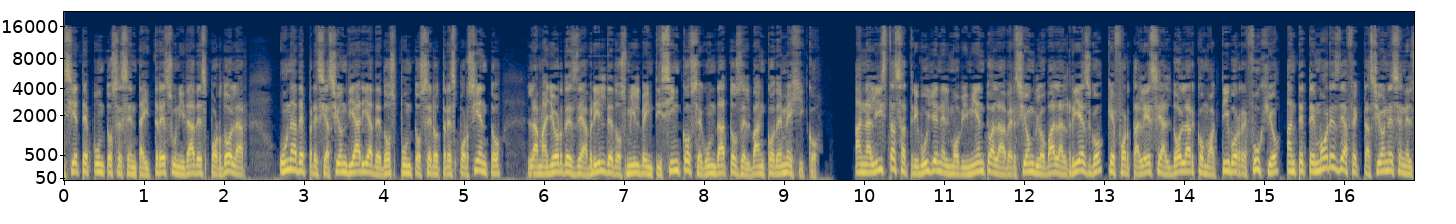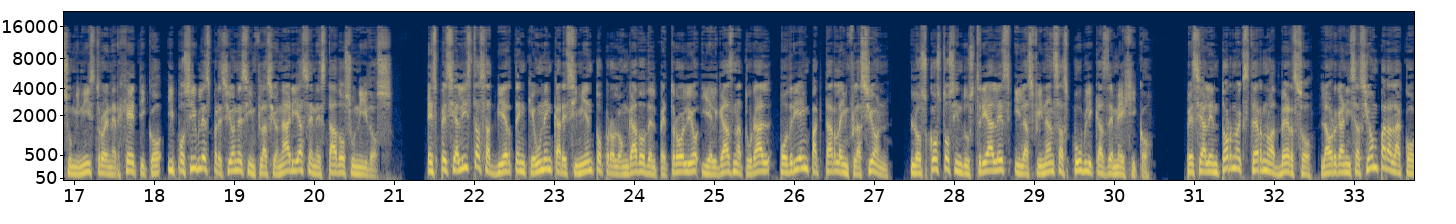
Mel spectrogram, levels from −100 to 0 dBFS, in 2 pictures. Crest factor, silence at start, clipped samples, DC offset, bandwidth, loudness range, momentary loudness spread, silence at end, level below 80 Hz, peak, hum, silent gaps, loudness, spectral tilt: 14 dB; 0 s; under 0.1%; under 0.1%; 16.5 kHz; 2 LU; 4 LU; 0 s; -46 dBFS; 0 dBFS; none; 9.66-9.79 s, 21.18-21.28 s, 30.70-30.74 s; -15 LUFS; -6 dB/octave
